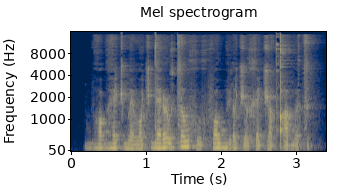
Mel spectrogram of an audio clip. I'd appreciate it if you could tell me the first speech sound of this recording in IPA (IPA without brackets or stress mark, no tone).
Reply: bʱ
